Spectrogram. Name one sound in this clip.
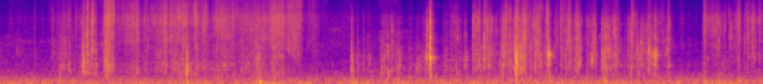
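Plastic wrapping crinkles and rustles as it is torn open.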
